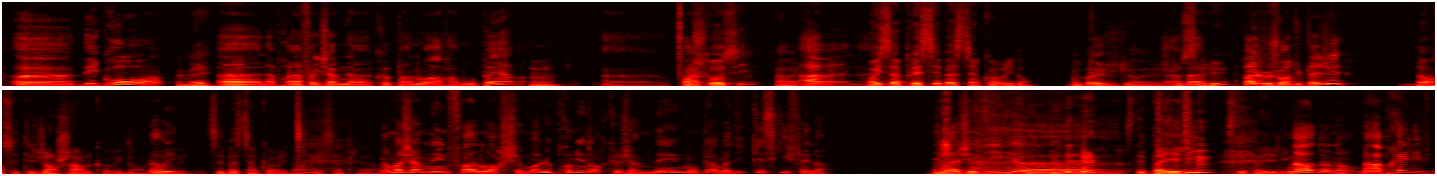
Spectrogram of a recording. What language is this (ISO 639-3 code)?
fra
